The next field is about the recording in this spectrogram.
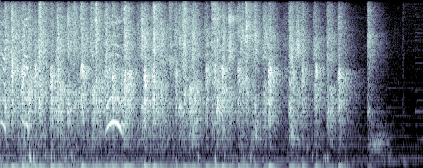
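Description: A crowd claps steadily in a dense, crackling wash of many hands at a stop of the Enneagram Journey Toward Wholeness Tour, with a brief whoop rising through it before the applause thins out and fades in the final second.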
